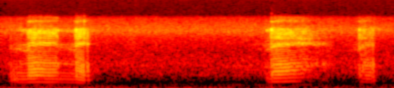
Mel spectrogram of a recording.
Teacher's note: depan sedang bawah tak bundar semi terbuka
